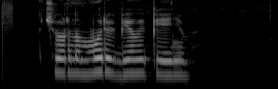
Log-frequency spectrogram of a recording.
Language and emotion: Russian, neutral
